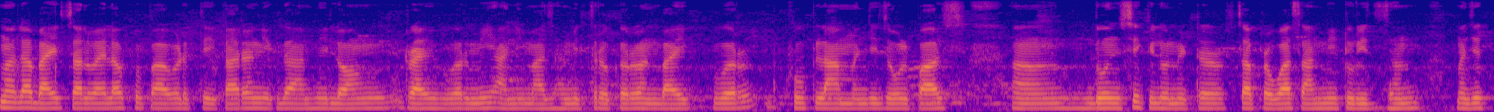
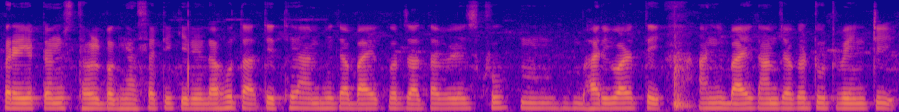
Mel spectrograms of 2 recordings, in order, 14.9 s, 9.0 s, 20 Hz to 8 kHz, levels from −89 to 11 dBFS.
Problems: constant background noise, continuous background conversations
